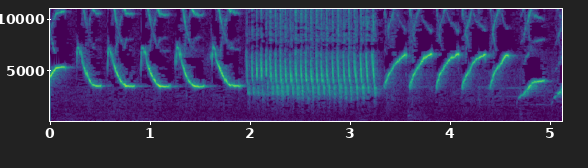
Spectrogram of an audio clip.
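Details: Singing canary: a tour of repeated downward-sweeping whistled notes, then a dense fast buzzy trill of about a second and a half, followed by rising swept notes repeated about three times a second.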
